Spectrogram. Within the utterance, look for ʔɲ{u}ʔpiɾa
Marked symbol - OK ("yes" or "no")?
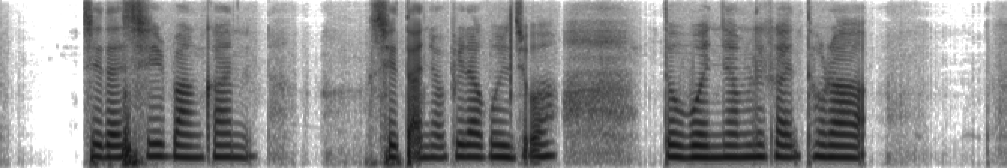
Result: no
